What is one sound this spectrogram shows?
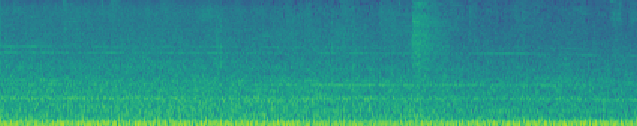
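A video game SUV's engine idles with a low rumble.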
